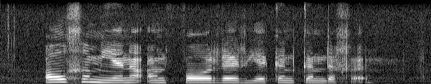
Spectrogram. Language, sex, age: Afrikaans, female, 21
